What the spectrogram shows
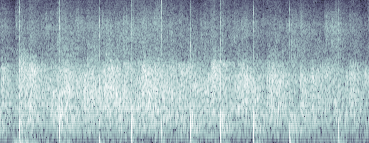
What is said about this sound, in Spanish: Dele un aplauso, Señor.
